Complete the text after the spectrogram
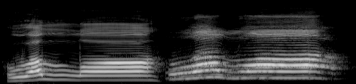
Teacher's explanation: لفظ اللہ کے لام کو ہم پور کریں گے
